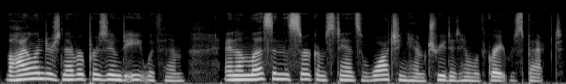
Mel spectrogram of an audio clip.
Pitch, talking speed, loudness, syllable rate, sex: 205 Hz, 225 wpm, -18 LUFS, 6.4 syllables/s, female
